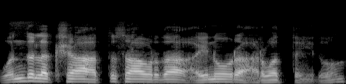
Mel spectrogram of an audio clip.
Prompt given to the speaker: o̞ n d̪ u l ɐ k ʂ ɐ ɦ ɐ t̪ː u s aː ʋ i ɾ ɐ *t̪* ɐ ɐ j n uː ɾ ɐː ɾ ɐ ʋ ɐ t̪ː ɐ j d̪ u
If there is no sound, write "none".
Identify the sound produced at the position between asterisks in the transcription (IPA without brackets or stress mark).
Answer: d̪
